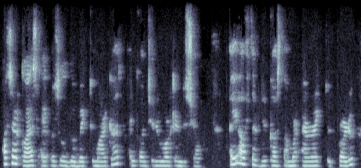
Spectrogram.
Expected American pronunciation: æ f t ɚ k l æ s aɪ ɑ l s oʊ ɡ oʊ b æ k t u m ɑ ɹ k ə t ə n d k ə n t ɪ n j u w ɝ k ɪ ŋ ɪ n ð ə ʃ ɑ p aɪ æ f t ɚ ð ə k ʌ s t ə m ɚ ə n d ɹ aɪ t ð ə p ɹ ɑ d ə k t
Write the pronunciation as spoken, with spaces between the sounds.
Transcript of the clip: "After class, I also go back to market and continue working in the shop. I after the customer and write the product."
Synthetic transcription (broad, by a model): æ f t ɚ k l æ s aɪ ɑ l s oʊ ɡ oʊ b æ k t u m ɑ ɹ k ə t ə n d k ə n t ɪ n j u w ɝ k ɪ ŋ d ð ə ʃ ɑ aɪ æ f t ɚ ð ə k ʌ s t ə m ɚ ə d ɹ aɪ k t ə p ɹ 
